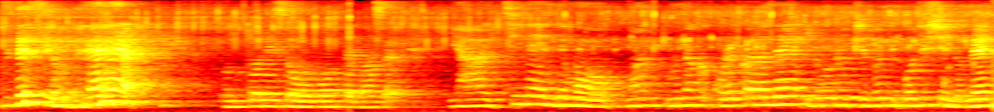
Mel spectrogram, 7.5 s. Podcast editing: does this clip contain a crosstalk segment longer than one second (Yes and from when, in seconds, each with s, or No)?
No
